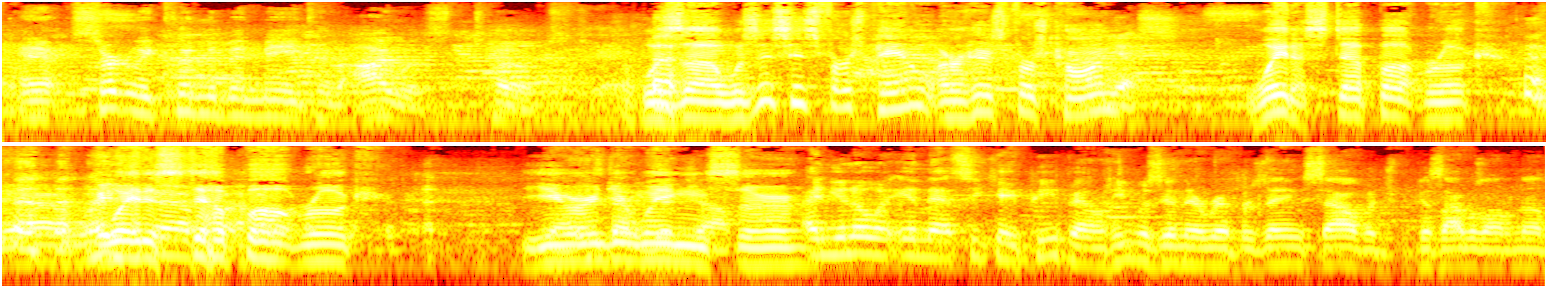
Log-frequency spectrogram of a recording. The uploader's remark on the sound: The guys check in from FantaSci 2021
